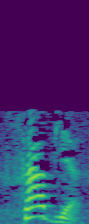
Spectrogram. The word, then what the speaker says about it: sábia: Por exemplo, sábia, com acento no A, significa inteligente. Sabia, com a sílaba tônica na segunda sílaba, é do verbo saber. E sabiá, com acento na última sílaba, é o pássaro.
